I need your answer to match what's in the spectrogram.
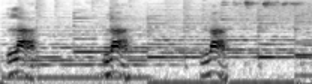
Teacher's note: Lenturan ujung lidah condong ke punggung lidah, inhiraf · punggung ujung lidah bertemu gigi muka yang atas. Sifatnya nafas ditahan, jahar, suara tidak tercegah dengan sempurna dan tidak terlepas dengan sempurna, bainiyah.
